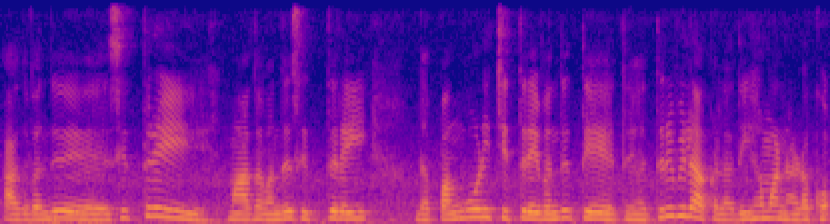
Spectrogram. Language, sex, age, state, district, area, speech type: Tamil, female, 30-45, Tamil Nadu, Pudukkottai, rural, spontaneous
